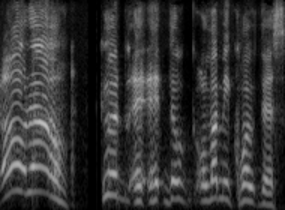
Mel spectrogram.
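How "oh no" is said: put-on very high, repulsed alien voice. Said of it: "He's like".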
